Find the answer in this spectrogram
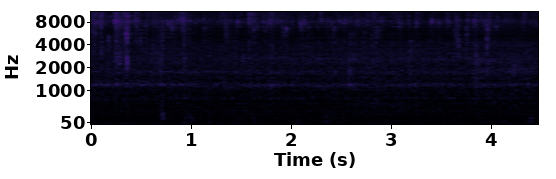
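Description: Chicken kebabs shallow-frying in oil in a pan: a faint, steady sizzle with small crackles.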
